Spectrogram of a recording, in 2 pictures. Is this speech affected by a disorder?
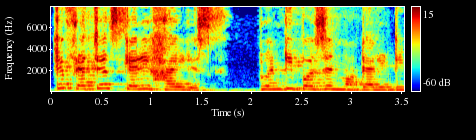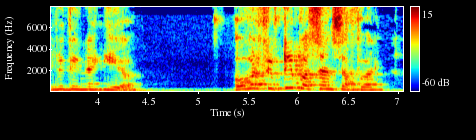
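No.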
